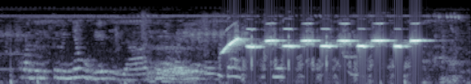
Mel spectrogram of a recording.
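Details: A myna said to be greeting people: low murmured voices first, then a bright whistled two-note phrase repeated about every half second, rising then dropping, about a dozen times before stopping.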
